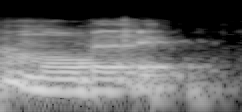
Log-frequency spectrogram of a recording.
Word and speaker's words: Mourvèdre: Mourvèdre. Ajá, sin pronunciar nada más la E, Mourvèdre, ¿no?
